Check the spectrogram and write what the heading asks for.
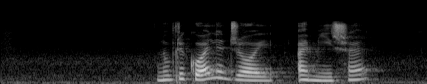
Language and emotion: Russian, positive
